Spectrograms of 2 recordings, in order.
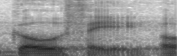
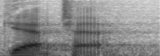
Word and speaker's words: Goethe: It was Goethe, and by the way, that German Enlightenment philosopher, don't pronounce his name Goethe, okay? He wouldn't recognize that. Learn a little bit of German, which will put you in some good stead when you get to heaven. And it's actually pronounced Goethe.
